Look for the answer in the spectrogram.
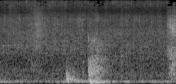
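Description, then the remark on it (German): Sesame seeds sizzle and crackle as they toast in a hot pan, with a couple of brief scraping tosses of the pan partway through; the frying hiss stays steady, and no one speaks. “Okay, und da kommt jetzt noch der Sesam dann drauf mhm. und dann mhm. in die Pfanne. Okay. Ah, das schwenke ich dann einmal durch.”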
